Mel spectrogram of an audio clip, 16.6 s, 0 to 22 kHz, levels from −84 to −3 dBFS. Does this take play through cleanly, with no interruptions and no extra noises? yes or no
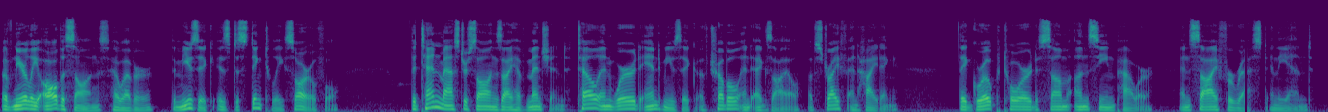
no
